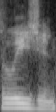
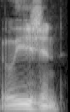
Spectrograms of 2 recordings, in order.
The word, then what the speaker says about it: Elysian: Yeah, it's Elysian. Elysian. I've heard other people, I thought I heard it pronounced differently when I watched a commercial or something.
